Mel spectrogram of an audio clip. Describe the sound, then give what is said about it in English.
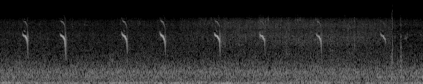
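A wild bird calls in a run of about eight sharp, high chirps at a steady pace, the last ones growing fainter, over a constant background hiss. “There goes a wild bird.”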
